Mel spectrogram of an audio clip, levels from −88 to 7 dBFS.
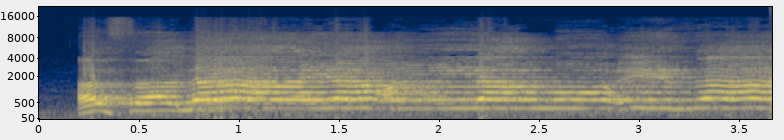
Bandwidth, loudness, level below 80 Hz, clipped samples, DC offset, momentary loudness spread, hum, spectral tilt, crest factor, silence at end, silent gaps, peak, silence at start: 14.5 kHz; -10 LUFS; -46 dBFS; 0.2%; under 0.1%; 7 LU; none; -3.5 dB/octave; 10 dB; 0 s; none; 0 dBFS; 0.2 s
